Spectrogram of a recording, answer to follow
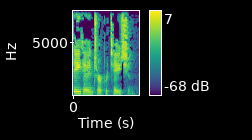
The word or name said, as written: data interpretation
